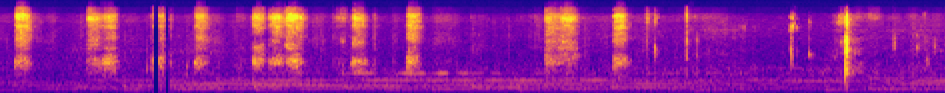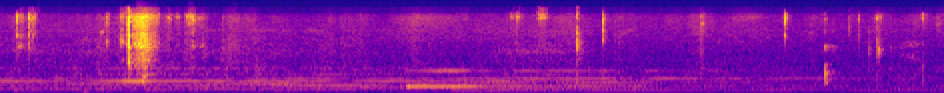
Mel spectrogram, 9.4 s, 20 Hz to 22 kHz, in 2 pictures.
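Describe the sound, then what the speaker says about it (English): Pen scratching across a card in short, close strokes, a series of quick scribbles and taps with a faint hum beneath, no voices. "I'll just write test 2 on that."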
